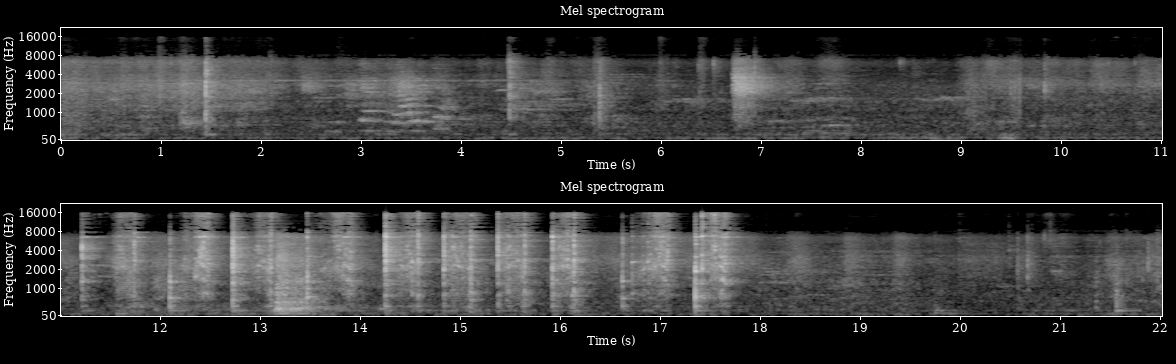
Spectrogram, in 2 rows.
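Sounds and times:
knife scraping on sharpening stone: 0:11.2 - 0:17.8.

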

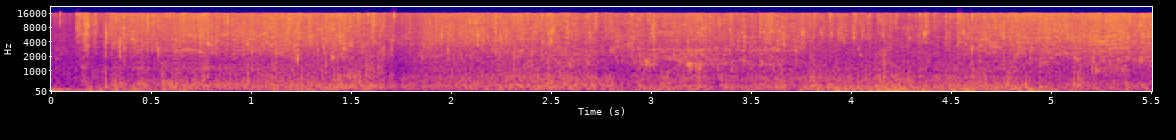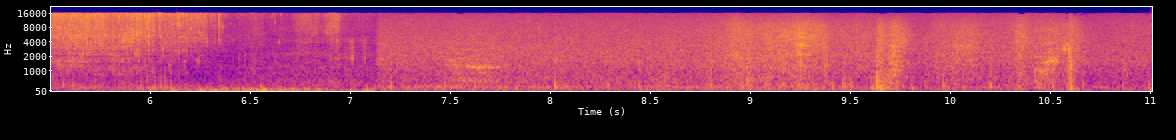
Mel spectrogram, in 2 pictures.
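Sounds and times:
water pouring and splashing: 0:00.0 - 0:07.0.

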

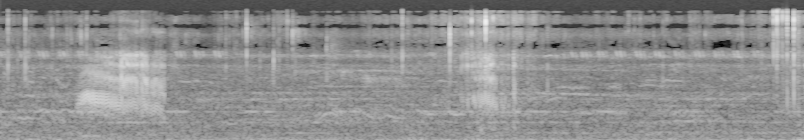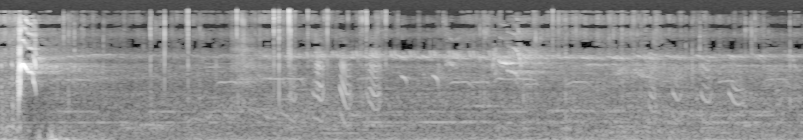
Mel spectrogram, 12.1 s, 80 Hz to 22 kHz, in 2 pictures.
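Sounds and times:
parakeets calling: 0:00.6 - 0:01.3.

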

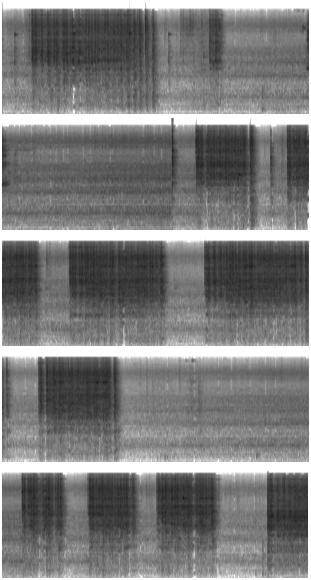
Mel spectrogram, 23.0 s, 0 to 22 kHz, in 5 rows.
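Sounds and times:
wood lathe running: 0:00.0 - 0:03.4, 0:07.5 - 0:11.6, 0:18.7 - 0:21.7, 0:22.4 - 0:23.0
chisel rasping on wood lathe: 0:22.4 - 0:23.0.

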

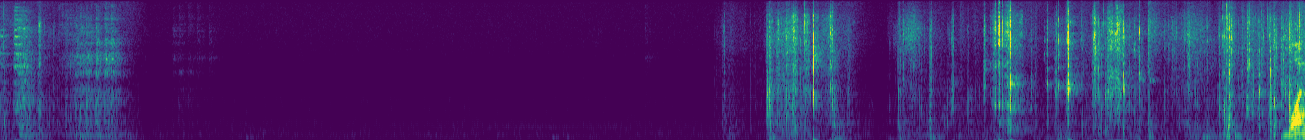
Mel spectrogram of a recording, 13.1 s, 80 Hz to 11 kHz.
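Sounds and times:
packaging crinkling and tearing: 0:07.6 - 0:13.0
foil packs rustling and crackling: 0:10.8 - 0:13.0.

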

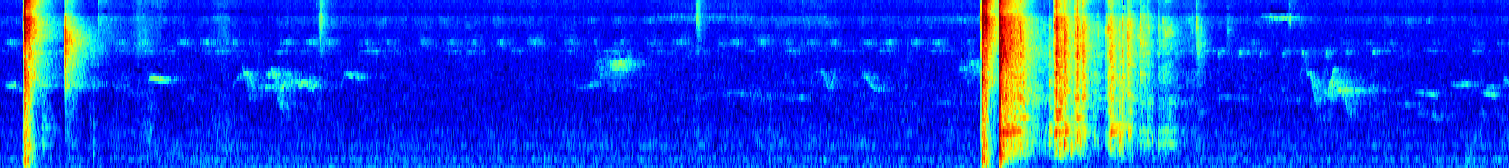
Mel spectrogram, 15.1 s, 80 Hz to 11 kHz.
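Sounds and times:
slingshot crack: 0:00.2 - 0:01.0, 0:09.8 - 0:11.8
can rattling clatter: 0:10.0 - 0:12.0.

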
